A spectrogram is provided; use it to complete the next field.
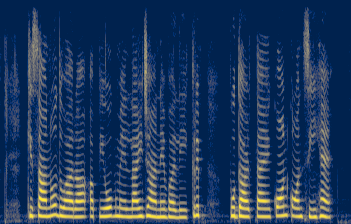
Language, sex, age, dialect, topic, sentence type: Hindi, female, 18-24, Hindustani Malvi Khadi Boli, agriculture, question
